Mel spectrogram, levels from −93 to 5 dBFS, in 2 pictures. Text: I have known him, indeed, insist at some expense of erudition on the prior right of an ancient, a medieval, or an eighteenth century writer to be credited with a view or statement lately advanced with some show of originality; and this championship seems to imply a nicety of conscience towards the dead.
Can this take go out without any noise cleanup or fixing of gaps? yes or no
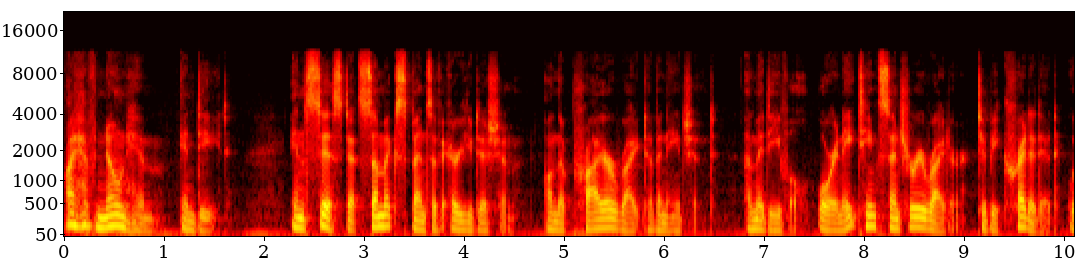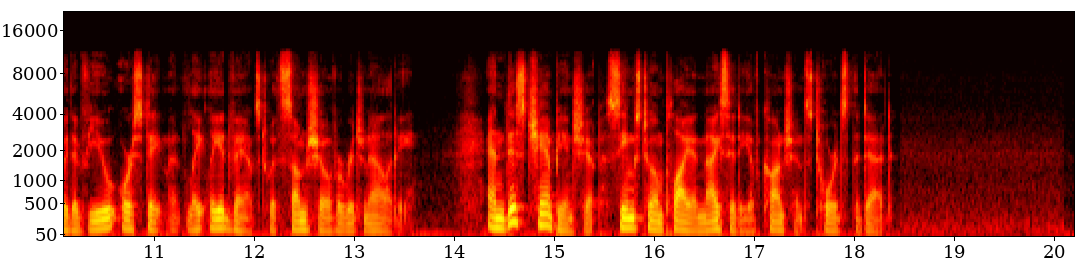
yes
